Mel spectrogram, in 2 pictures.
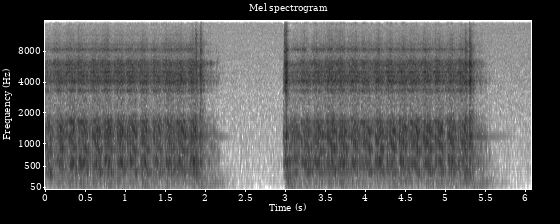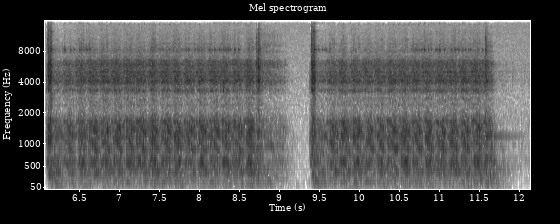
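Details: Four-cylinder engine that would not start, after tightening two loose ignition coil connections that gave no spark: repeated cranking catches promptly and settles into an even idle before cutting off; now starts reliably.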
